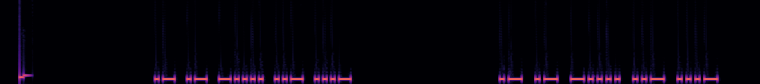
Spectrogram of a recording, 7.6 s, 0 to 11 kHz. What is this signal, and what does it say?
Morse code, heard as a keyed tone, about 28 wpm, 700 Hz. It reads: AA6UV AA6UV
